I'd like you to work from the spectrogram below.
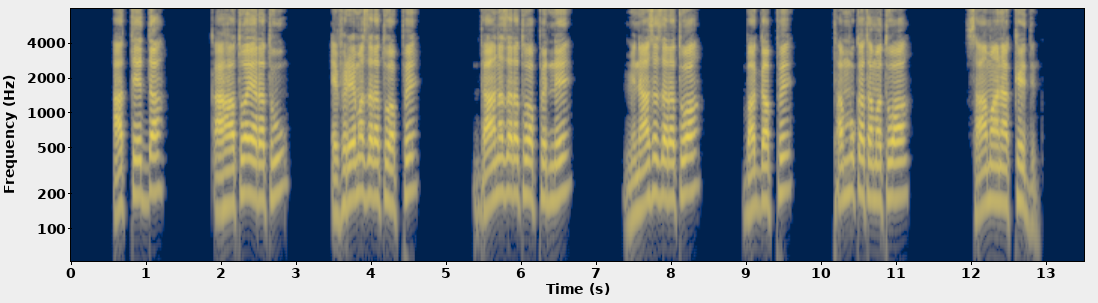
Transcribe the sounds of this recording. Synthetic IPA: ʔɐt̪ːe̞ːd̪ːɐ | kʼaːhɐt̪ʊwaːjɐɾɐt̪uː | ɛfɾeːmɐzɐɾɐt̪ʊwaːpːɛ | d̪aːnɐzɐɾɐt̪ʊwaːpːɛnːɛ | mɪnaːs̬ɐzɐɾɐt̪ʊwaː | bɐɡːɐpːɛ | t̪ɐmːʊkɐt̪ɐmɐt̪ʊwaː | saːmaːnɐkːe̞ːd̪ːɪn

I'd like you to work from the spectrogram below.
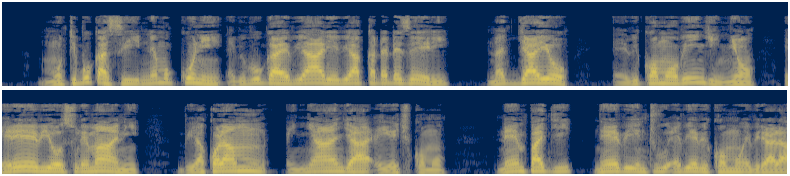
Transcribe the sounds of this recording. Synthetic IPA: mutiβukasine̞mukːuniḛβiβuɡae̞βjaːlie̞βjaːkadadeze̞ɾi | naɟːajo̞ | ḛβiko̞mo̞βiːɲɟiɲːo̞ | e̞ɾeːβjosule̞mani | βijako̞lamu | e̞ɲːaːɲɟae̞je̞ːci̥ko̞mo̞ | ne̞ːmpaɟi | ne̞ːβiːntue̞βje̞ːβiko̞moe̞βiɾala

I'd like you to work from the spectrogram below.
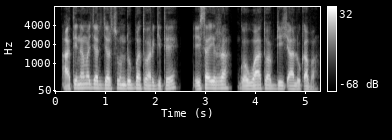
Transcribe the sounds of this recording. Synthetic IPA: ʔɐ̰t̪ɪnɐmɐd͡ʒɐɾd͡ʒɐɾsuːnd̪ʊbːɐt̪ʊɐɾɡɪt̪e̞ː | ʔɪsɐɪrːɐɡɔwːaːt̪ʊɐbd̪iːt͡ʃʼaːlʊkʼɐbɐ

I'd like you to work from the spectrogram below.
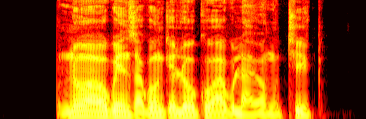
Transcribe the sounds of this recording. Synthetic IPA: unɔwaɔɣwɛnd͡zʱaɣɔŋkʼɛlɔkʰɔaɣulajwaŋutʰiːǁu̥

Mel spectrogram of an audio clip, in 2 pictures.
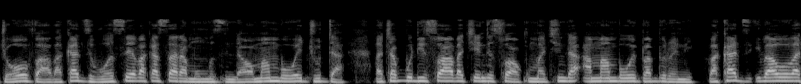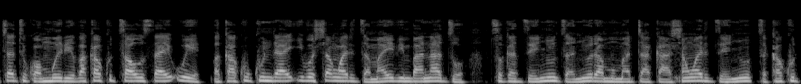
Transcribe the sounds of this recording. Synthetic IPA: d͡ʒeɦovʱaʋakad͡ziʋo̞se̞ʋakasaɾamumuzindawamambo̞we̞d͡ʒuːdʱaʋat͡ʃaɓuɗiswaʋat͡ʃie̞nde̞swakumat͡ʃindaʔamambo̞we̞bʱabʱiro̞ːniʋakad͡ziːʋaʋo̞ʋat͡ʃatikwamuɾiʋakakut͡sausaiʔuje̞ʋakakukundaiʔiʋo̞ʃamwaɾid͡zamaiʋimbanaːd͡zo̞ | t͡so̞k̬ad͡ze̞ɲud͡zaɲuɾamumatakaʃamwaɾid͡ze̞ɲud͡zakakuːta

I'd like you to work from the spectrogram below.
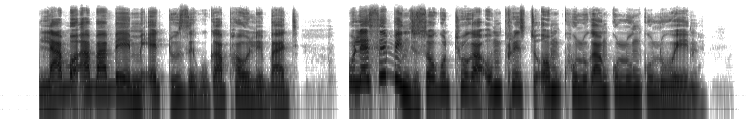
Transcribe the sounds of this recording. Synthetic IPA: laβɔʔaβaβemḭʔed̥ʱuzɛɣuɣapʰauliβaːtʰi̥ | ɣulesiβind͡ʒʱisoɣutʰuɣaʔum̩pʰristʼuʔom̩kʰuluɣaŋkʼuluŋkʼuluwɛːna

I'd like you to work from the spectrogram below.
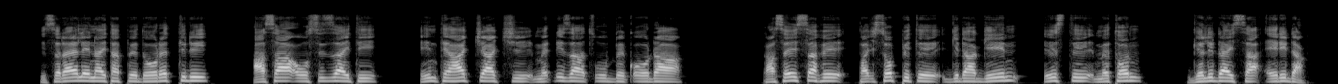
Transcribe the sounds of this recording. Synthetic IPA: ʔɪsɾaːelɛnɐjt̪ɐpːɛd̪o̞ːɾɛt̪ːɪd̪ɪ | ʔɐsaːo̞ːsːɪzɐjt̪ɪ | ɪnt̪ːɛhɐt͡ʃːɪɐt͡ʃːɪmɛɗːɪzɐt͡sʼuːbːɛkʼo̞ːd̪aː | kɐsɛjsːɐfɛpɐt͡ʃʼɪ̥sɔpːɪt̪ɛɡɪd̪ɐɡiːn | ɪst̪ːɪmɛt̪ɔn | ɡɛlɪd̪ɐjsːɐʔɛɾɪd̪ɐ̰

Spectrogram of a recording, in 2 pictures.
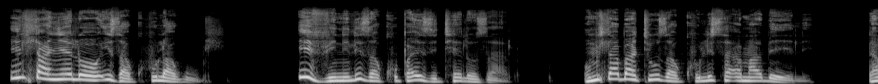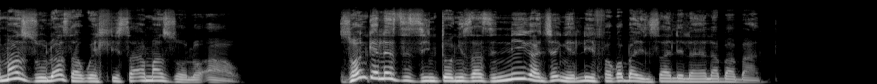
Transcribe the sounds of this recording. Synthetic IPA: inɬaɲɛlɔizakʰulaɣuːɬɛ̥ | ivinilizakʰupʰaizitʰɛlɔza̰ːlɔ | um̩ɬaβatʰiuzakʰulisaːmaβɛːlɛ | lamazuluazaɣweɬisaːmazɔlɔ̰ʔa̰ːwɔ | zɔŋkʼɛlezizintʼɔŋizaziniɣand͡ʒʱɛŋelifaɣwaβajint͡sʼalɛlajalaβaβaːntʼu̥

